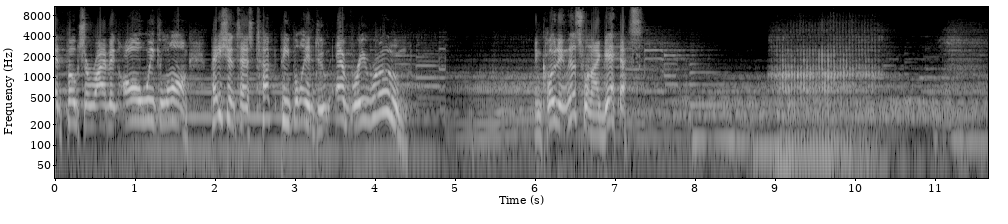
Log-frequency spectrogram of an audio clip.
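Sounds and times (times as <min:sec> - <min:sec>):
speech: 0:00.0 - 0:04.5, 0:06.0 - 0:07.4
low rumbling snoring: 0:08.9 - 0:10.6.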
